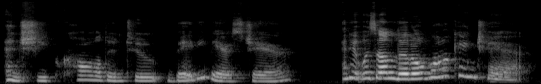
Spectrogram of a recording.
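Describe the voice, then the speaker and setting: An older woman with a sweet old lady manner tells a children's story as a grandmother, gently coaxing the listener with little questions. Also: medium pitch, expressive, a little slow, vocal fry. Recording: roomy, echoey home recording.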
